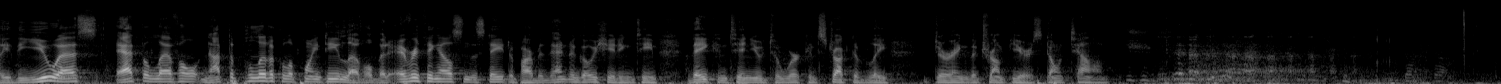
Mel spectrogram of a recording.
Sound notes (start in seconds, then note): 11.4 audience laughing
